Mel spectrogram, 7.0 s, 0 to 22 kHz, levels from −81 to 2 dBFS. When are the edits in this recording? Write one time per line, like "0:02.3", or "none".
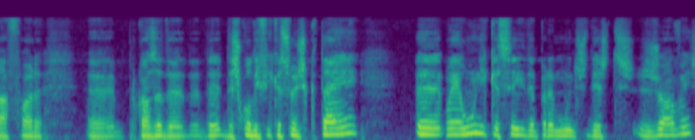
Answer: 0:04.5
